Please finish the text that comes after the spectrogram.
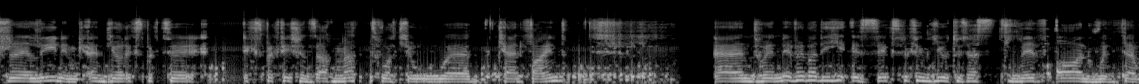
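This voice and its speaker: A young man, not a native English speaker, delivering an earnest personal vlog monologue with frequent hesitations and self-corrections. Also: fairly high pitch. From Canada. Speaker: vlogger. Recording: noisy background.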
